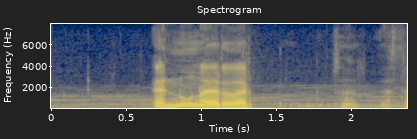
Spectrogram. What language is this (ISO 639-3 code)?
isl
